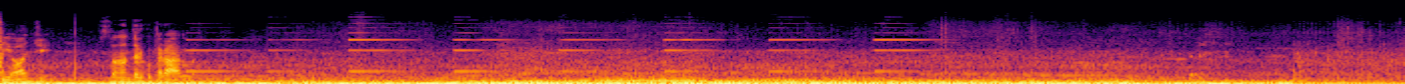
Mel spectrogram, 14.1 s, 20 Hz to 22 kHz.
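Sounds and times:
car engine running: 0.0s - 14.0s
car warning chime beeping: 1.8s - 9.5s.

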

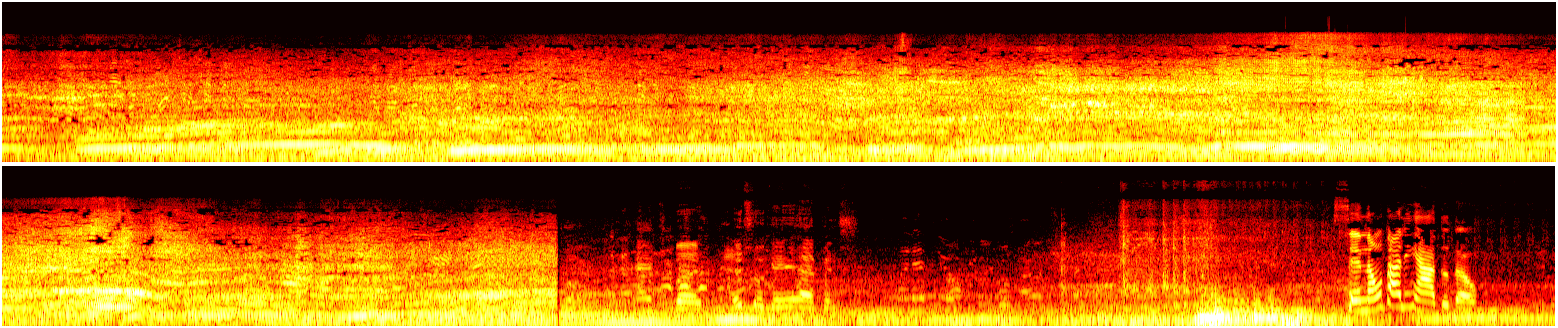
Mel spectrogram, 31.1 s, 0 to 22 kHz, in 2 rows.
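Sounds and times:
tyres screeching: 0.0s - 21.1s, 26.0s - 31.0s
car engine revving: 0.0s - 31.0s.

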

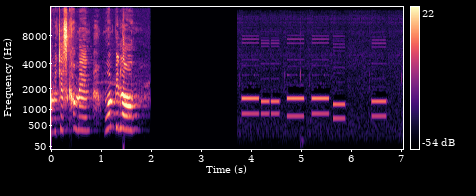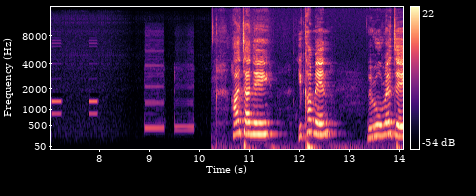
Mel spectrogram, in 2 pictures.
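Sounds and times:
phone keypad beeps: 3.8s - 8.0s
phone ringing tone buzzes: 3.8s - 8.0s, 8.9s - 10.0s.

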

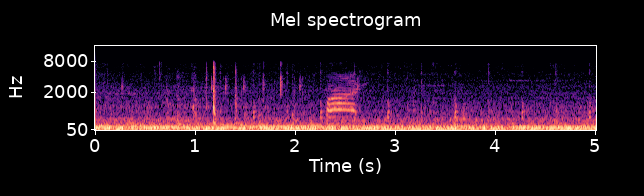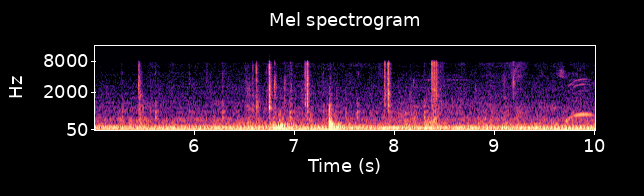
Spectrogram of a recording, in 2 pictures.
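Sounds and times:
sharp clicks and rattles: 0.0s - 8.6s
car cabin low hum: 0.0s - 10.0s.

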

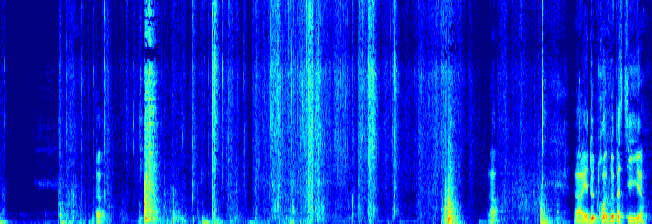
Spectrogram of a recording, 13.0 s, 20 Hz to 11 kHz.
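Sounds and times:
plastic bag and paper crinkling: 1.2s - 10.8s, 11.6s - 13.0s
cardboard packaging sliding and rustling: 4.5s - 10.9s, 11.7s - 13.0s.

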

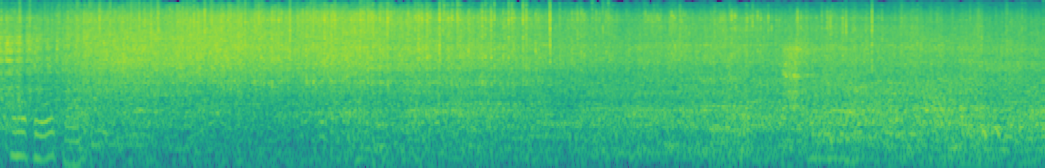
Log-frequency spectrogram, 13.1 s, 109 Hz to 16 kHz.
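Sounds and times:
busy hall noise: 0.0s - 13.0s
model train wheels rumbling: 0.0s - 13.0s.

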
